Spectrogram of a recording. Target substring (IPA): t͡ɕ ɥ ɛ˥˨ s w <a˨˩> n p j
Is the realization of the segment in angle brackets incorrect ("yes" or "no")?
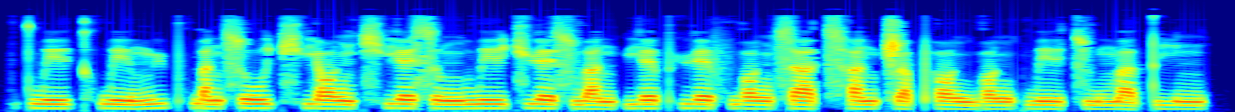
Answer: no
